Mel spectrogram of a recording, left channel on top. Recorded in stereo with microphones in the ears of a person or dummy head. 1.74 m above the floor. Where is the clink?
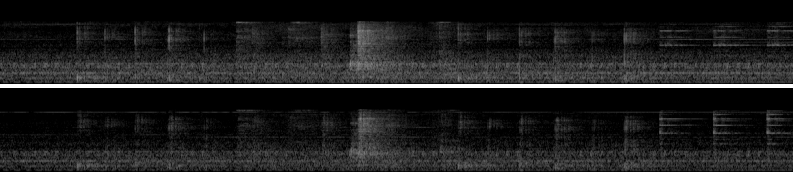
60° right (ahead or behind), 3.5 m.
